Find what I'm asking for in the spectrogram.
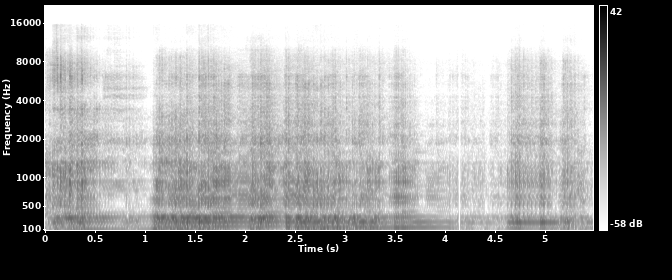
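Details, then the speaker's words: Stepper motor on a DIY 3D-printer filament re-spooler, turned counter/clockwise via controller, barely moving and struggling; rough uneven gritty buzzing hum surging and fading, owner suspects a wiring or continuity problem. "And then if I move that to counter or clockwise, it's barely moving, but it's struggling. And I'm assuming it's struggling because it's on no voltage. That sounds terrible."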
